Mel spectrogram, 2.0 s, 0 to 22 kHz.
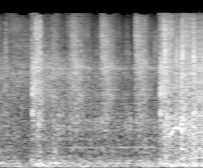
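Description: Heavy grenade explosions in Dawn of War 2 boom one after another, deep thuds and rumbling blasts rolling continuously and loudly through the short stretch.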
